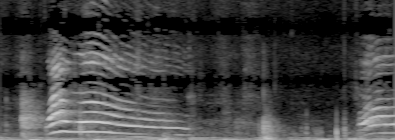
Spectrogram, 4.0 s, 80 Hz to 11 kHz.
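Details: Evil, very angry house cat indoors giving a long drawn meow that rises then slowly falls over about 1.5 seconds, followed by short grunting sounds and a fresh rising meow at the end, with low handling noise beneath.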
